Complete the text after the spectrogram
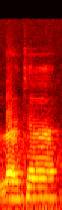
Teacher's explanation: Dihembuskan ataupun dihamaskan di atas huruf kaf.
